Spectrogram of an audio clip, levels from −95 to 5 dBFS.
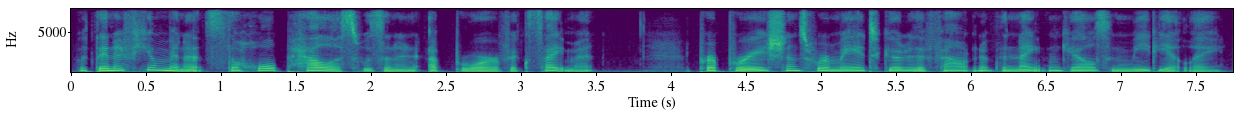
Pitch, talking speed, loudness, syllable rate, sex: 190 Hz, 195 wpm, -18 LUFS, 6.8 syllables/s, female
